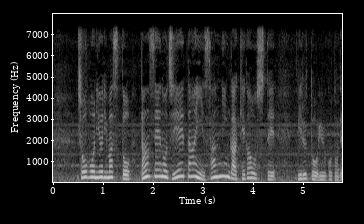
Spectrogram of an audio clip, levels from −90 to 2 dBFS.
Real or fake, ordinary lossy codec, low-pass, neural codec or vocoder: fake; none; 7.2 kHz; vocoder, 22.05 kHz, 80 mel bands, Vocos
